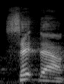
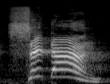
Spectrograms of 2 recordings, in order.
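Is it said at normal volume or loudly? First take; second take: normal; loudly. First: It is said at normal volume. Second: It is said much louder.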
